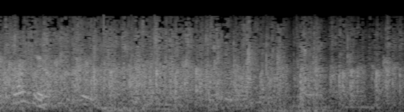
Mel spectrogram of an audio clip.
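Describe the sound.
Steady audience applause fills the whole stretch, a dense, even patter of many hands clapping at a constant loud level with a faint voice or two mixed in.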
